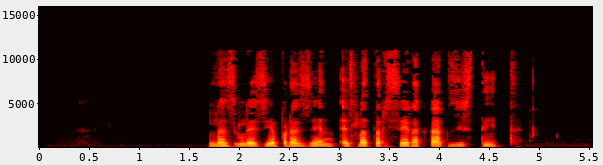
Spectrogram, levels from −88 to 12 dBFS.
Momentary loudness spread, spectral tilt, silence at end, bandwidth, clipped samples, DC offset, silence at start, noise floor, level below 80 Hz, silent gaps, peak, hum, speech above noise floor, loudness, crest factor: 11 LU; -5.5 dB/octave; 0.8 s; 11.5 kHz; under 0.1%; under 0.1%; 1.7 s; -82 dBFS; -74 dBFS; none; -10 dBFS; none; 54 dB; -29 LUFS; 22 dB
